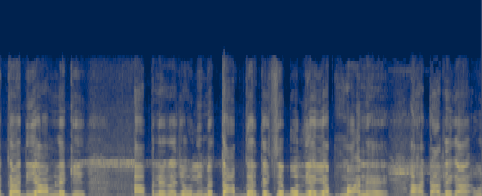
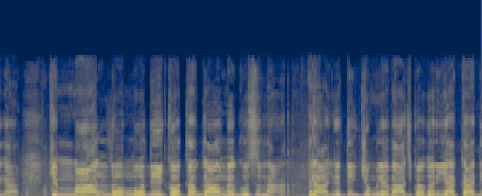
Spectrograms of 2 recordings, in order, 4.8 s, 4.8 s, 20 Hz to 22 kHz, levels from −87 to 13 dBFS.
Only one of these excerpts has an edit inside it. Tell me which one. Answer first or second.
second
